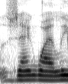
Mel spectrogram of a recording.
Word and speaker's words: Zhang Weili: Well, I will admit that I thought Zhang Weili, say it correctly now, Zhang Weili was going to win, but I did not anticipate a KO in 42 seconds.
